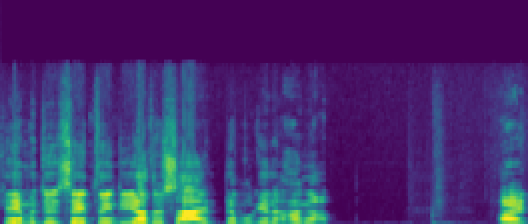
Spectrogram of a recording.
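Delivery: normal talking voice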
